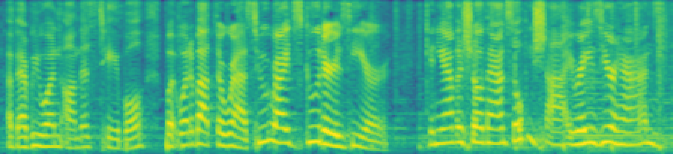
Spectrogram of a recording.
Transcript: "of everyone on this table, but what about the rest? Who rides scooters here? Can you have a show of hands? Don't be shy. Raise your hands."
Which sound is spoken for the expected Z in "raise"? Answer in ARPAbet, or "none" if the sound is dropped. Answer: Z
